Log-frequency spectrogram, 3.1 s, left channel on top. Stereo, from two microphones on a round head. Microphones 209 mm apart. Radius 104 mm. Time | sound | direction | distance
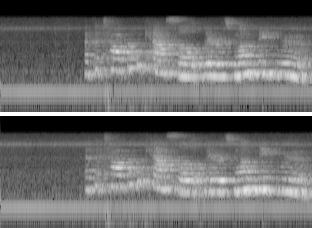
0.8 | a woman speaking | 80° left | 1.2 m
